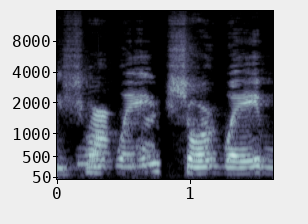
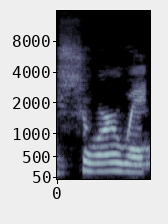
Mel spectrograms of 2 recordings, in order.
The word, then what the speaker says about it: Shortwave: I'm using Shortwave, which connects to OpenAI. Really? Shore wave or short wave? But I've been saying the name wrong so much. It's Shortwave.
